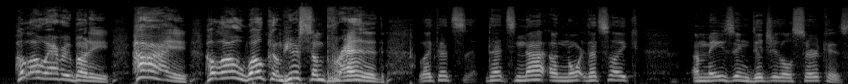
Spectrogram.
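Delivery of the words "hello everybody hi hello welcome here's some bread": very loud, manic, enthusiastic, cheerful shouting. Describing someone who yells while smiling, the speaker demonstrates: smiling, enthusiastic yelling. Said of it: "yelling at you, but they're smiling and enthusiastic".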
